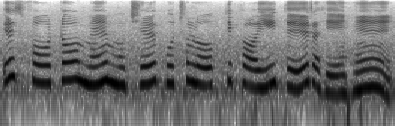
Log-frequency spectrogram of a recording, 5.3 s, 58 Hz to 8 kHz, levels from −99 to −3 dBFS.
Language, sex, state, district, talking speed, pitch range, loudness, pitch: Hindi, female, Madhya Pradesh, Katni, 115 wpm, 260-325 Hz, -10 LUFS, 295 Hz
